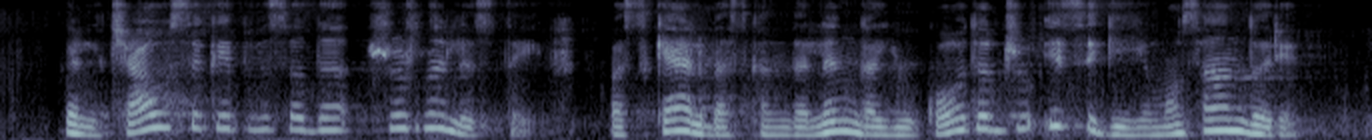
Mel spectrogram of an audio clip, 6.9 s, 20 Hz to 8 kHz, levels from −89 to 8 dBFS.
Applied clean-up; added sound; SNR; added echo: neural separator model SepFormer DNS4.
